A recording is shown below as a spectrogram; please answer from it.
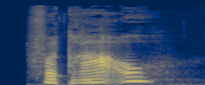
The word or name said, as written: fordrage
